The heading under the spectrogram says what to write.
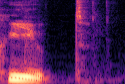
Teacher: Voiceless uvular fricative. I start really far in the back of my throat,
